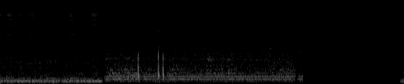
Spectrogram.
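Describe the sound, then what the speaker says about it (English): Faint, steady scratching of watercolor pencil on paper continues for a few seconds, then cuts to silence. "color in your trees using a variety of different brown and green colors or regular colored pencils"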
